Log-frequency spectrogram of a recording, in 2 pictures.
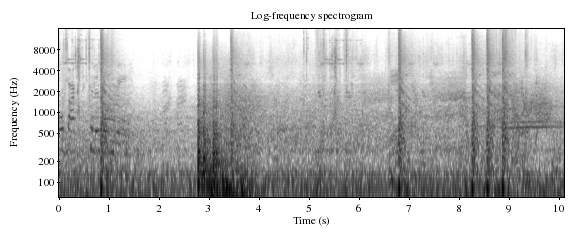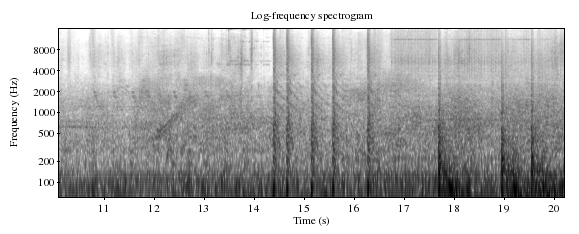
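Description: Zombies growl and groan nearby.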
